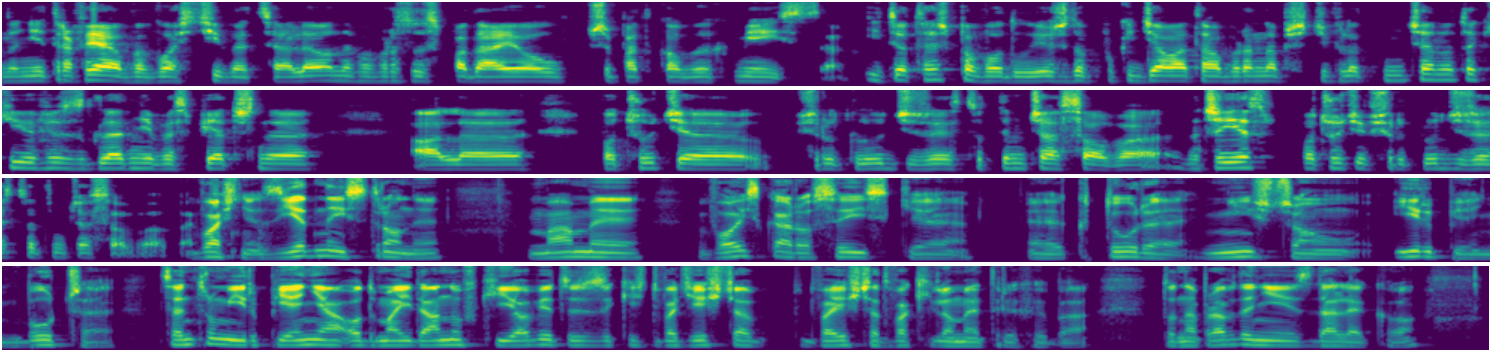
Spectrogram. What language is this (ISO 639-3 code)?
pol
